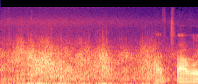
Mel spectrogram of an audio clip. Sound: plane engine roaring

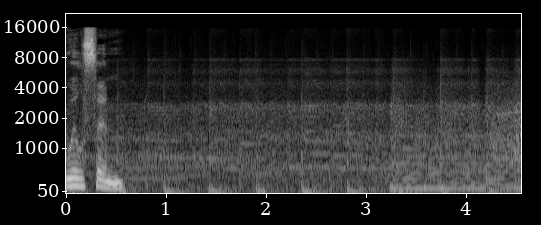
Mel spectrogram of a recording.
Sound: audience applauding

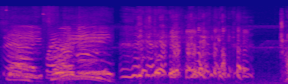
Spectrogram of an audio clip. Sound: children giggle

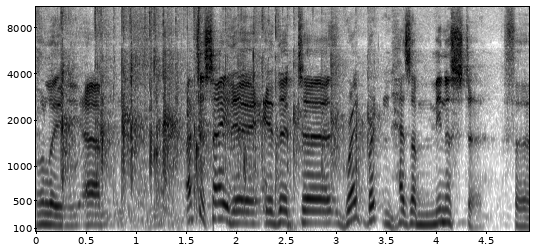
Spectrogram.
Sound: applause

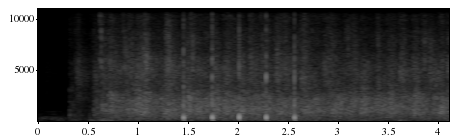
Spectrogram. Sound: audience applauding

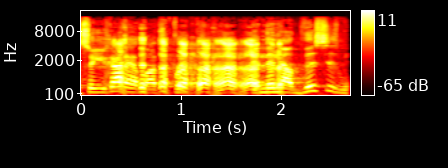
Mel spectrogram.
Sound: laugh

